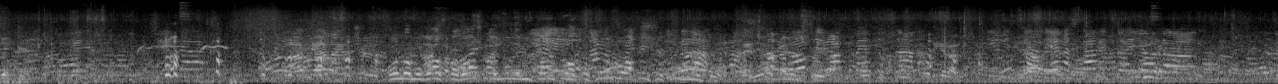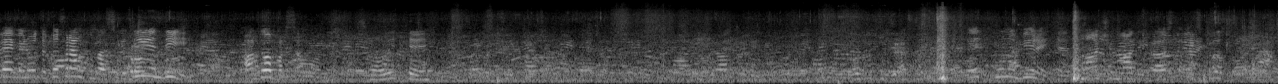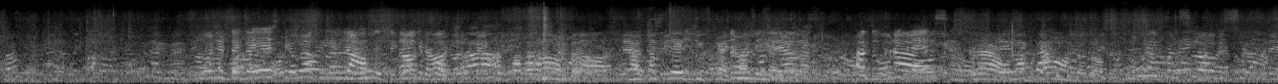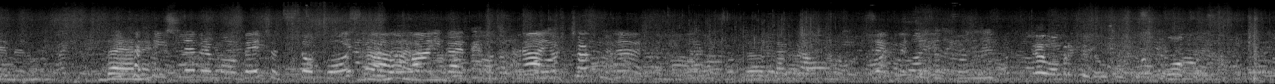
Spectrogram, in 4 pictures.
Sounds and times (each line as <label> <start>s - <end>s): voices from vicinity 0.0s - 51.0s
